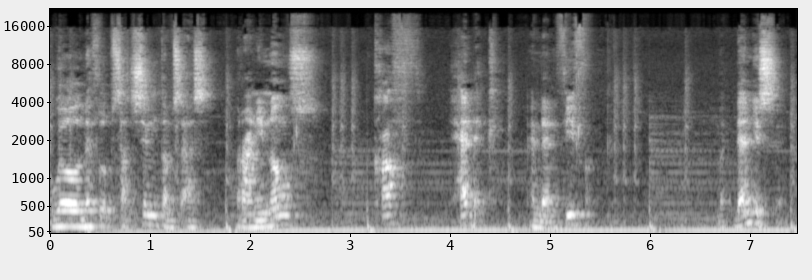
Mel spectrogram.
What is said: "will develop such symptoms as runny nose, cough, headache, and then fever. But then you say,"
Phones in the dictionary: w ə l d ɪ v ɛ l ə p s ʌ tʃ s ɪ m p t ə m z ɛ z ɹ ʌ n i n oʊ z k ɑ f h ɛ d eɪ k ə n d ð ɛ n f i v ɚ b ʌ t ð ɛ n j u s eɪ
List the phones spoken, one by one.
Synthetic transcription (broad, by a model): w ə l d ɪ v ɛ l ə p s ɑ tʃ s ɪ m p t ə m s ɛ s ɹ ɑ n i n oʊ s k ɑ f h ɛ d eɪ k ə n d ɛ n f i f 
